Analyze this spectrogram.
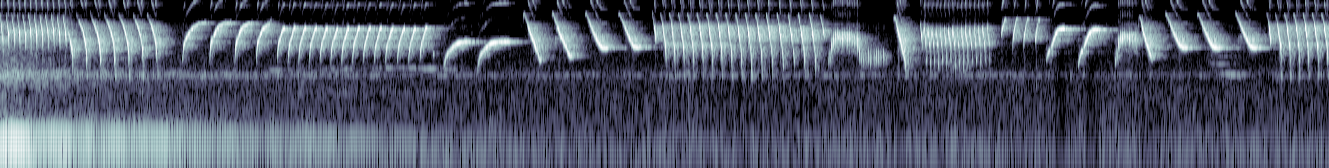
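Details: Persistent long-shooting song from a white panda canary: extended rapid trills, rolling buzzy phrases and looping whistled sweeps, repeated nonstop, with a faint low hum at the start.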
